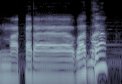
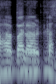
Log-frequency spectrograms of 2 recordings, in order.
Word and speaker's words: Mahabharata: los instruyeron y según Rudd en el Maharabata, No, es que tú eres bueno para sí. las pronunciaciones. Mahabharata. Échale, Mahabharata.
